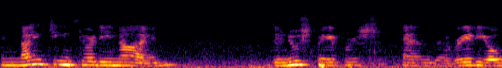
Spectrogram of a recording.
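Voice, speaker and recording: In a Dutch accent, a woman with a medium pitch and ordinary pitch variation talks at a fairly slow pace, with audible room echo. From Netherlands, Amsterdam. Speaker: Holocaust survivor. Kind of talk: testimony.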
